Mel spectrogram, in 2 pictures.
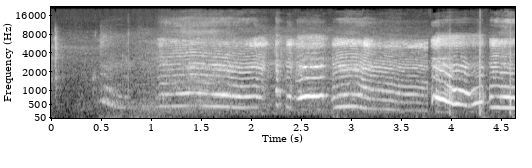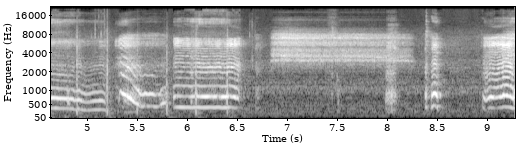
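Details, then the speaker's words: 12-week-old baby boy, a chronic 30-minute napper, fussing and crying in short rising wails with pauses after waking early from a nap, during crib-side soothing attempts in sleep training. "after about the fourth time of going in there and trying to soothe him cribs side I just gave up because he was was crying really hard so I picked him up"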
